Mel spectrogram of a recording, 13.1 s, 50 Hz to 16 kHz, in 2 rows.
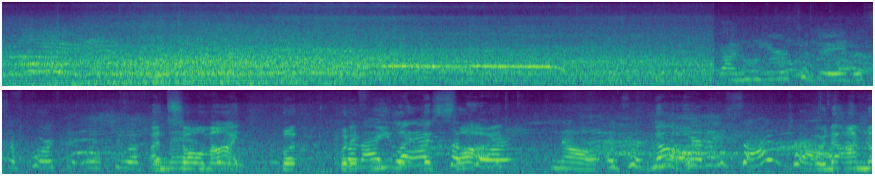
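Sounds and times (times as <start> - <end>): bus driving past: 0.0 - 8.6.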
